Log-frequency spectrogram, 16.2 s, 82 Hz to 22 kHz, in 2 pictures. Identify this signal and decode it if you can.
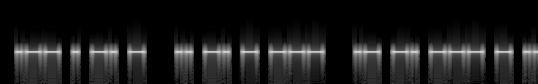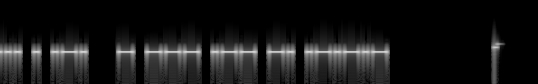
Morse code, heard as a keyed tone, about 17 wpm, 700 Hz. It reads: WENT INTO ANOTHER TOWN.
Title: Sentences from Top 1000 Words - Review Part 2 - 17wpm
